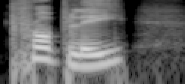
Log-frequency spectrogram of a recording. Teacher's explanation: The pronunciation of probably as probably likely arises from a process called weak syllable elision, elision, or deletion. The weak second syllable in probably is often deleted in speech.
